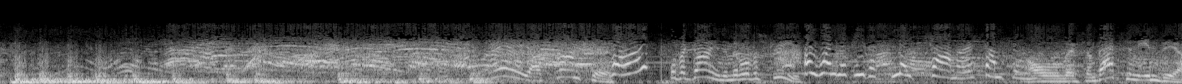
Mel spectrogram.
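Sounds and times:
crowd hubbub in a bazaar: 0:00.0 - 0:11.8
raised shouts and calls: 0:00.9 - 0:10.8
speech: 0:06.8 - 0:11.8.

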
